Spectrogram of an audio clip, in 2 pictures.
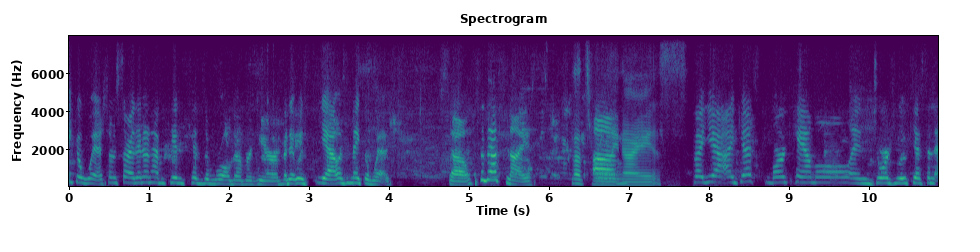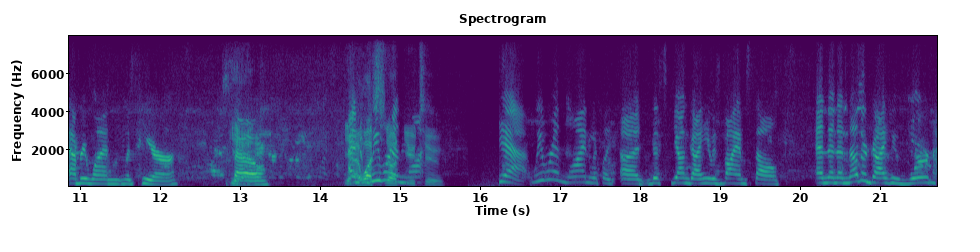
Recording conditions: busy venue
